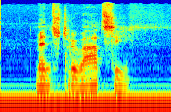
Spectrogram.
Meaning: menstruation
- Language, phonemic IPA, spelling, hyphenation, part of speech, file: Dutch, /mɛn.stryˈaː.(t)si/, menstruatie, men‧stru‧a‧tie, noun, Nl-menstruatie.ogg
